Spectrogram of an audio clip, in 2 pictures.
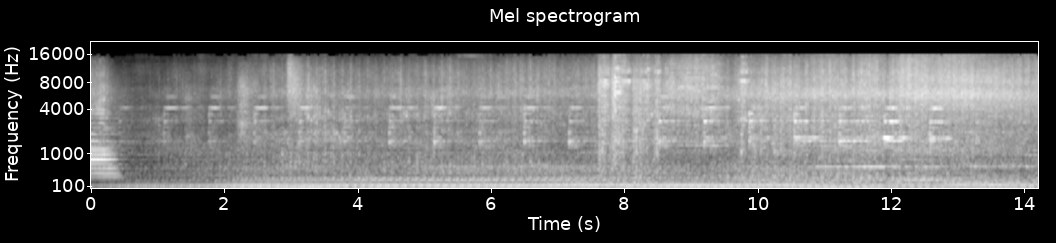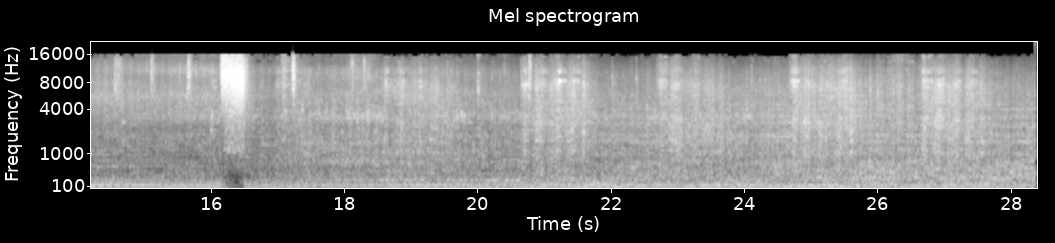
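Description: Freight train passing close by. For the first half its diesel locomotives give a deep, steady engine rumble; after that the rolling freight cars make a steady clatter of wheels over the rails, with a short hiss about sixteen seconds in.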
